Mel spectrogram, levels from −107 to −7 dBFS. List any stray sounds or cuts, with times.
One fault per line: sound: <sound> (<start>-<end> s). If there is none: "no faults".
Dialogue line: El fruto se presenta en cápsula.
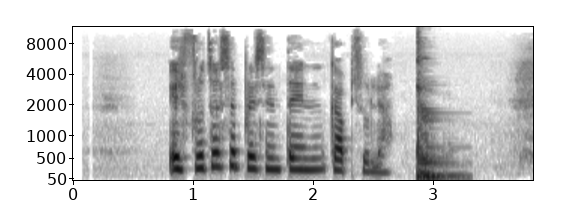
sound: thud (2.9-3.3 s)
